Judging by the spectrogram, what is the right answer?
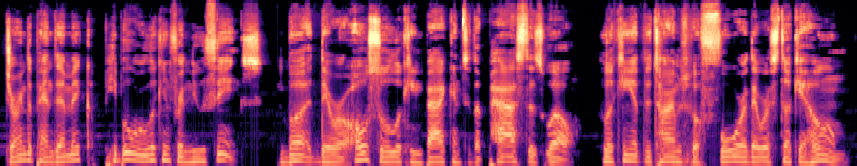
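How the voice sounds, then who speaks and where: A man narrating a scripted video essay in a measured, explanatory manner. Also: medium pitch, darkish tone, dry recording.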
